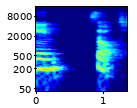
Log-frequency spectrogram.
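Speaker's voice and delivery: mechanical robot voice, syllable-by-syllable. Teacher modeling a word for students to repeat, in robot talk. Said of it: "Do insult with me".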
